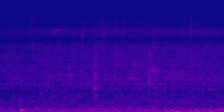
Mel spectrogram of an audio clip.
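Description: Quiet, steady background hiss with a low rumble underneath and a faint click about a second in.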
